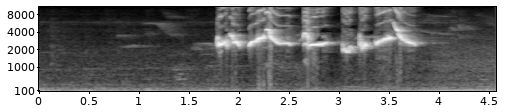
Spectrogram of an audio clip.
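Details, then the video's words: Orange-headed thrush, a kept bird in North Bali, singing as a lure for other birds: a two-second run of varied whistled and slurred notes, sweeping up and down, over a faint low hum. "Punglor Merah Lagi Berkicau.. Untuk Pancingan Bunyi"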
